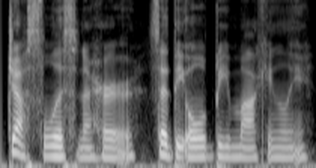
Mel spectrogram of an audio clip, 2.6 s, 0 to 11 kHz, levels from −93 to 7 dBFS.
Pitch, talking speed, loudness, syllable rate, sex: 160 Hz, 205 wpm, -20 LUFS, 5.0 syllables/s, female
